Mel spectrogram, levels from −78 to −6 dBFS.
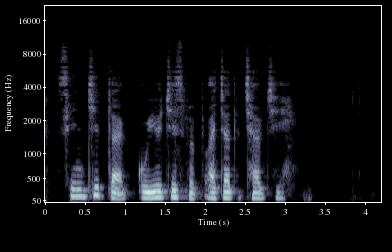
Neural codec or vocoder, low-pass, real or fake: none; 10.8 kHz; real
